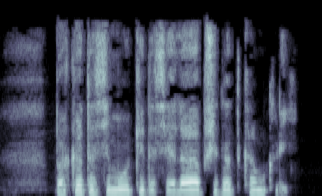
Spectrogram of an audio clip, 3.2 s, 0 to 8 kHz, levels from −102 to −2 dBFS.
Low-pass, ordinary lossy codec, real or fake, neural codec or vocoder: 7.2 kHz; MP3, 48 kbps; real; none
